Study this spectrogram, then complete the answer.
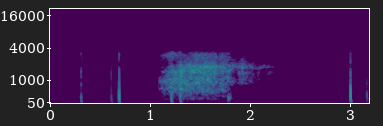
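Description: A single long, forceful breathy exhale during a pilates mat exercise, about a second long, bracketed by a few faint taps or clicks before and after.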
